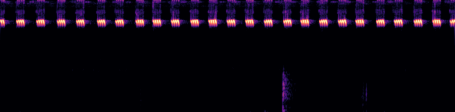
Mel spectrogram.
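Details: Short cricket recording intended as tutor material for all cage songbirds: bright, high trilled chirps repeated about twice a second at an even pace, with a faint soft knock midway.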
